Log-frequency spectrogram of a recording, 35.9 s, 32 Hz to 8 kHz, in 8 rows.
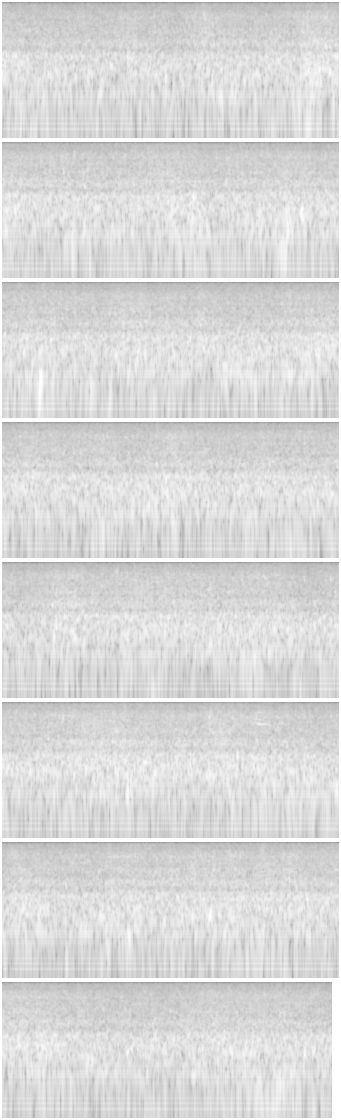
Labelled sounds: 23.1	23.5	Pacific white-sided dolphin, 4.4 to 4.7 kHz
25.8	26.1	Pacific white-sided dolphin, 2.9 to 5.2 kHz
28.4	28.7	Pacific white-sided dolphin, 4.3 to 4.5 kHz

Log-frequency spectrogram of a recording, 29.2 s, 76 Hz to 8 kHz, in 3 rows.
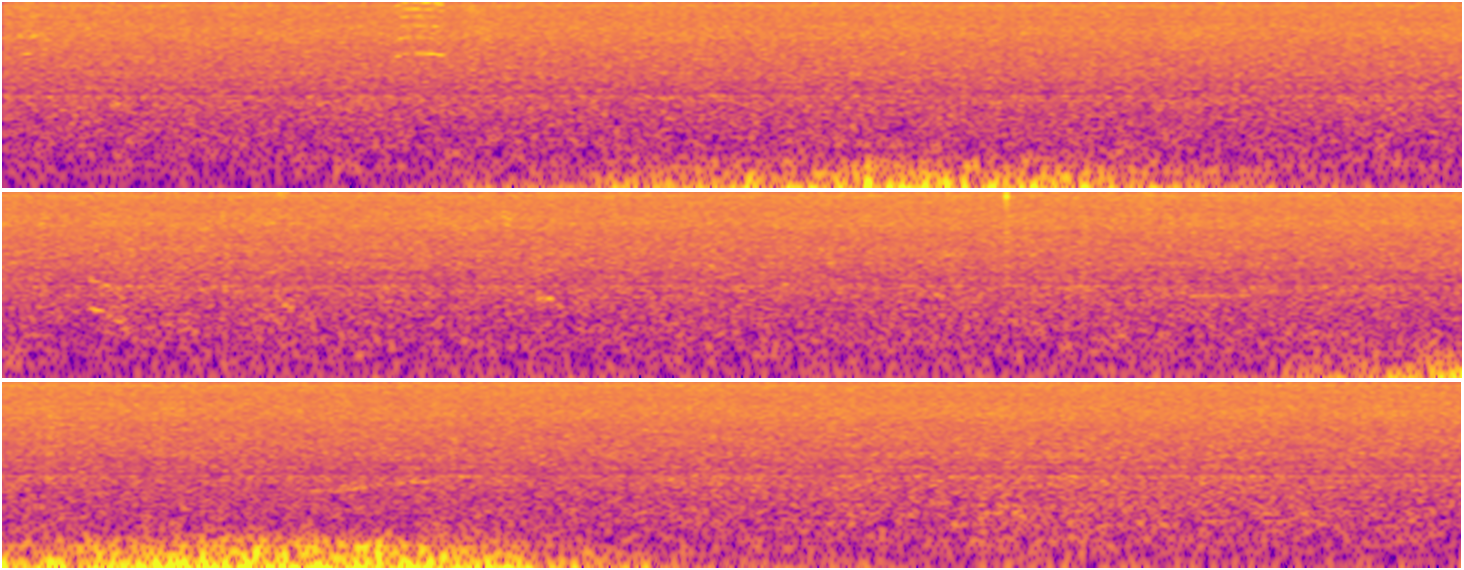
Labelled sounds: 2.7	3.0	Pacific white-sided dolphin, 5.3 to 7.7 kHz

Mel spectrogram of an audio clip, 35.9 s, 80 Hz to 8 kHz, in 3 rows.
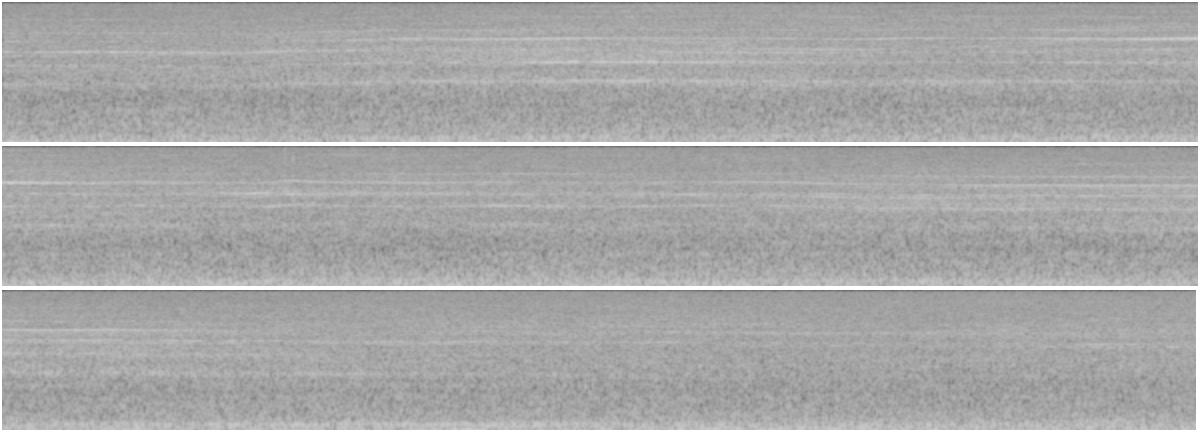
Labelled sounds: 14.4	15.1	vessel noise, 2.2 to 3.8 kHz
19.9	21.5	vessel noise, 2.1 to 4.2 kHz

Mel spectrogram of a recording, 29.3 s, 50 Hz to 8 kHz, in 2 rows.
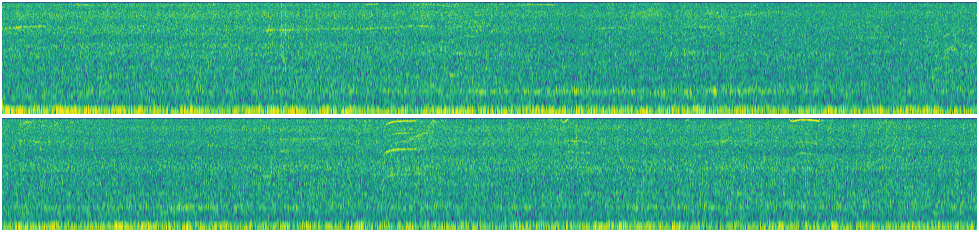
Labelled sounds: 0.0	0.6	killer whale, southern resident, 3.5 to 5.2 kHz
3.9	4.4	killer whale, southern resident, 3.6 to 4.5 kHz
20.2	21.2	killer whale, southern resident, 1.7 to 7.5 kHz
22.7	23.5	killer whale, southern resident, 7.1 to 8.0 kHz

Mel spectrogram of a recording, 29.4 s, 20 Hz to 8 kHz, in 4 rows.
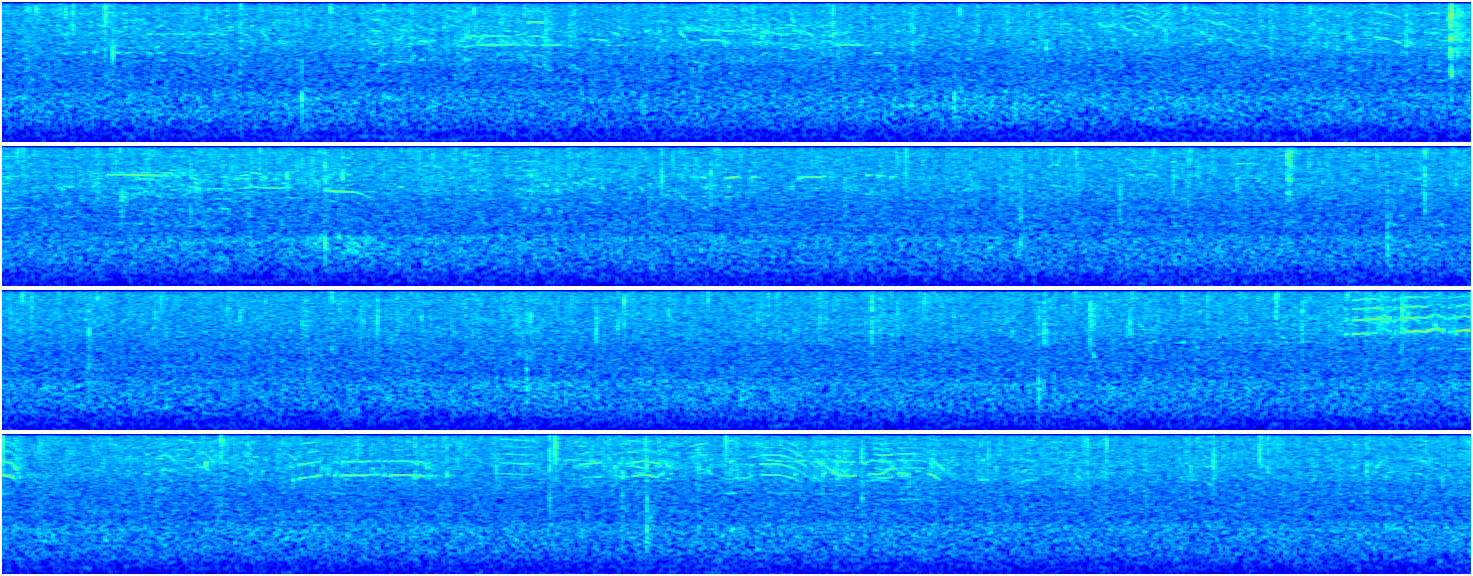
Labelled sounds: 2.3	2.6	Pacific white-sided dolphin, 3.2 to 4.2 kHz
7.8	9.2	Pacific white-sided dolphin, 2.8 to 4.6 kHz
21.4	22.1	Pacific white-sided dolphin, 3.2 to 6.0 kHz
23.7	24.2	Pacific white-sided dolphin, 3.2 to 4.8 kHz
26.4	26.6	Pacific white-sided dolphin, 5.2 to 5.4 kHz

